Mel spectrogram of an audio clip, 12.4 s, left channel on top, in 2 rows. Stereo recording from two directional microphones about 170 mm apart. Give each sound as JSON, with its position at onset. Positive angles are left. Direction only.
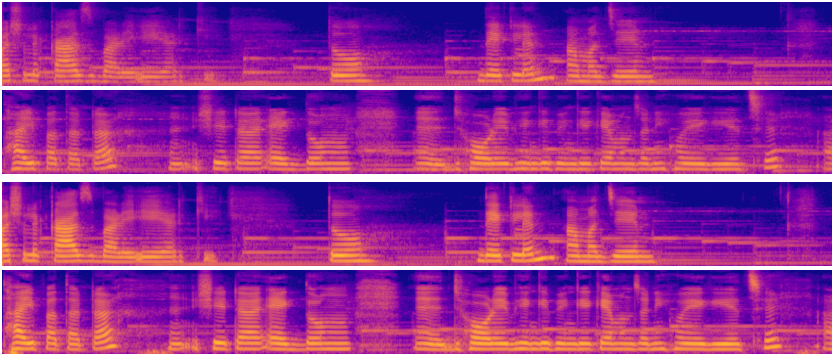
{"t": 0.0, "sound": "speech", "side_deg": -45}
{"t": 6.2, "sound": "speech", "side_deg": -45}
